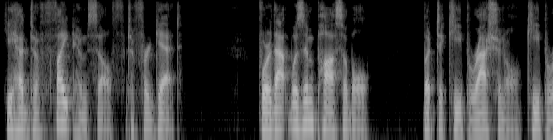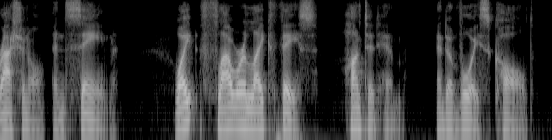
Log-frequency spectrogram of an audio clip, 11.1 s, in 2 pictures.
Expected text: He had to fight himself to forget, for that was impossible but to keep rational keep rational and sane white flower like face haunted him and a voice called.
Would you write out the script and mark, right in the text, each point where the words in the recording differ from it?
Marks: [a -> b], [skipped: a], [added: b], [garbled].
He had to fight himself to forget, for that was impossible but to keep rational keep rational and sane white flower like face haunted him and a voice called.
